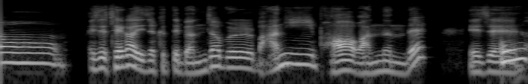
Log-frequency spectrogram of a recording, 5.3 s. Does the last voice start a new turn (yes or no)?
no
